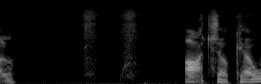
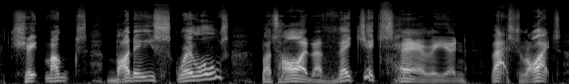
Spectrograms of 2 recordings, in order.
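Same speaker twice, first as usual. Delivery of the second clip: usual speaking voice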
